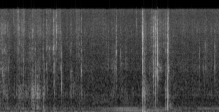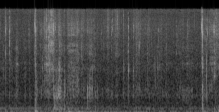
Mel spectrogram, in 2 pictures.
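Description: A thin, solid, dry yellow soap bar held in the hand is peeled into long strips with a metal utility blade. Soft, crackly scraping runs throughout, broken by a few sharp, bright clicks and snaps, over a low steady hum.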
